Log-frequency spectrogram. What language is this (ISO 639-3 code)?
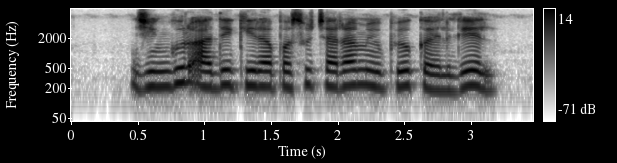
mai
